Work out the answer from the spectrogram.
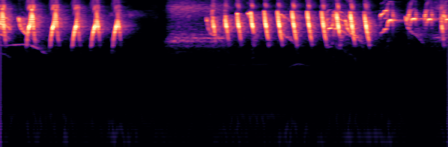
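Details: Bar-winged prinia singing as a lure for others: a quick series of bright, high notes repeated about six times a second, a short pause, then a longer even rattle.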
